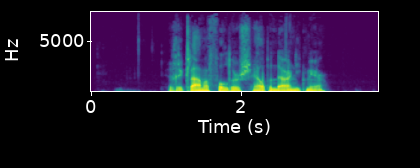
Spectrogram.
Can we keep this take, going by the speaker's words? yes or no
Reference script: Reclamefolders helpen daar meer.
no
